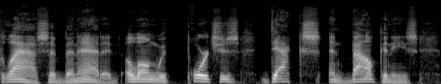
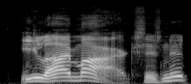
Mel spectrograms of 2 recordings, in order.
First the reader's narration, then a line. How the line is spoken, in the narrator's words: a deep, booming voice said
